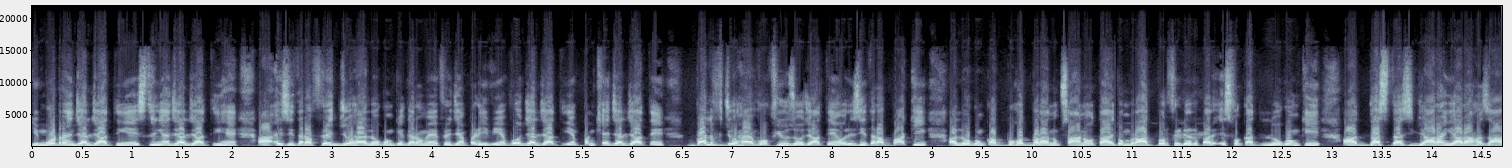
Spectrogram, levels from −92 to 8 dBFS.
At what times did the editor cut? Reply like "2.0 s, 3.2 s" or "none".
10.9 s

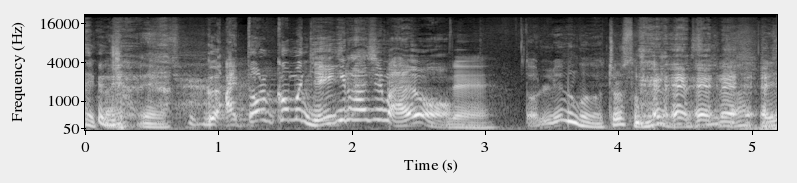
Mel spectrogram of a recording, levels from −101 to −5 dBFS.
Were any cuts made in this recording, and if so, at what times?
none

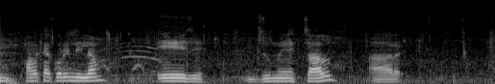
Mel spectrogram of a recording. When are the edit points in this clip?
1.1 s

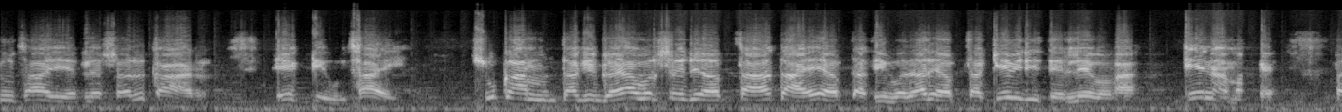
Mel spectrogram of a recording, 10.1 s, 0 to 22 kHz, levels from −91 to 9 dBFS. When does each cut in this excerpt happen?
none

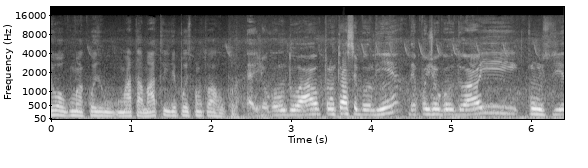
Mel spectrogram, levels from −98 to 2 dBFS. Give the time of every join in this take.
none

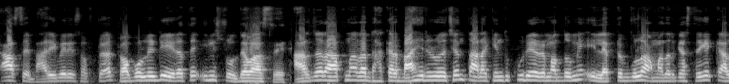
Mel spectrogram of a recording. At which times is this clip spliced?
1.1 s, 2.8 s

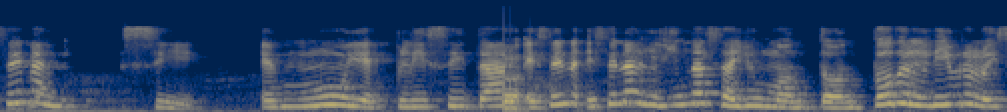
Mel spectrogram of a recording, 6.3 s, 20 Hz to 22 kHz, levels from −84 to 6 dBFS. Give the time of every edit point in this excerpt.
3.1 s

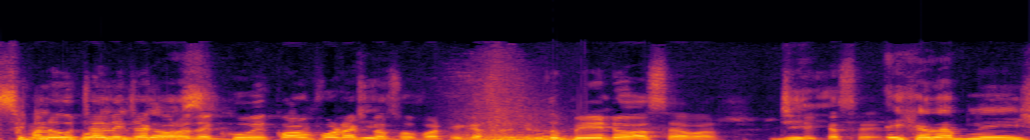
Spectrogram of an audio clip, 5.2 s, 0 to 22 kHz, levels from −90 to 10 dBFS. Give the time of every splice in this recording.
2.6 s

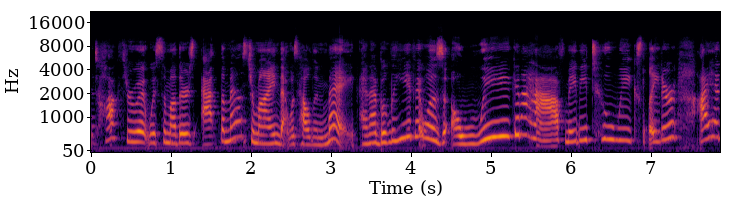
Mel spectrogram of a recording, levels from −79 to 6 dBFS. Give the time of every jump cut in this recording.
none

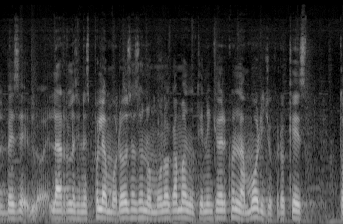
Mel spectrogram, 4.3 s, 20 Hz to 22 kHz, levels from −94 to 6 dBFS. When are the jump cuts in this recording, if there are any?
none

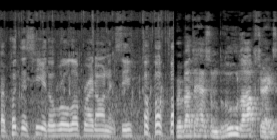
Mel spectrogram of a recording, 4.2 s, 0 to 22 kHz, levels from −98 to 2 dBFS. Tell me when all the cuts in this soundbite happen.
2.6 s

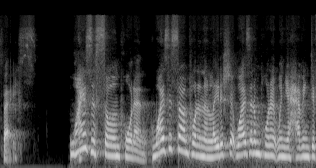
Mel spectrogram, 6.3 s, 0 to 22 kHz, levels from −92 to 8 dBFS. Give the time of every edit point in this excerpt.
none

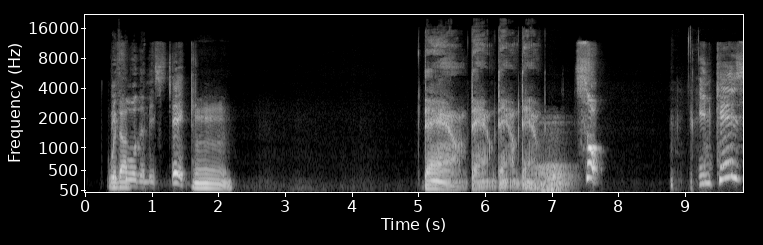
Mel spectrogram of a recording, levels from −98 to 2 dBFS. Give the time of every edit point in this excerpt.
6.8 s

